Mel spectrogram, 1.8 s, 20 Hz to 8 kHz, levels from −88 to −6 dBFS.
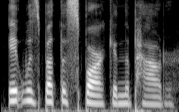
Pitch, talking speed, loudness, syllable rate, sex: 185 Hz, 265 wpm, -18 LUFS, 5.5 syllables/s, female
